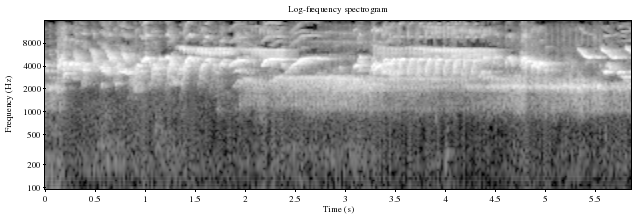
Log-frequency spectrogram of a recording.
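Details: Gloster canary delivering fast chopped trills and chattering rolls, the song running unbroken with small swells in volume and a faint click partway through.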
